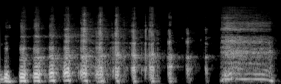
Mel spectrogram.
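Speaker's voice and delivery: high burst of laughter; loud laugh. Real, not acted. Big laugh at the joke.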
